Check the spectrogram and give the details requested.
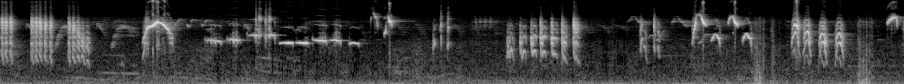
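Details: Varied, vigorous song of a brown-chested jungle flycatcher, used as a tutor recording: rough chattering opening, loud upslurred whistle, sweet warbled phrases and rapid buzzy chip series.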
